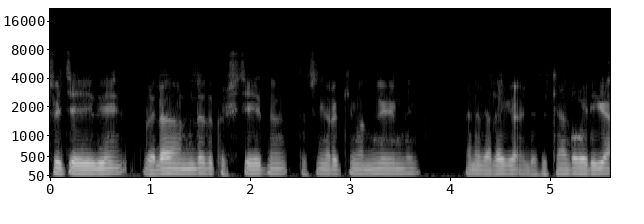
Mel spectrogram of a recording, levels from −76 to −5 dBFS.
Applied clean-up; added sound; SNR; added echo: neural diffusion model UNIVERSE++.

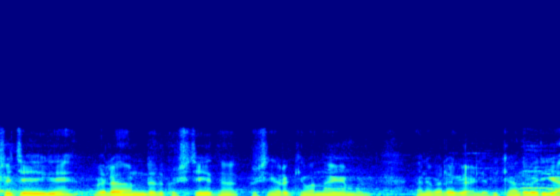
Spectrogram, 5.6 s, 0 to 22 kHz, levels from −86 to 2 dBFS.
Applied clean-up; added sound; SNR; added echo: none; none; none; none.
